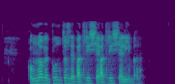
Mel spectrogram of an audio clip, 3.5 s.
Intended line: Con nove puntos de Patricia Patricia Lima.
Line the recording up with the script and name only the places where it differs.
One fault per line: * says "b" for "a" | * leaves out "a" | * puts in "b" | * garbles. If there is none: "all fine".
all fine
